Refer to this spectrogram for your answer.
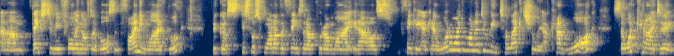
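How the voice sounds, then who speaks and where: A woman talks at a very fast pace. Her pitch is high and her intonation lively. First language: not English. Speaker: mindset coach and author. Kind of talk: interview. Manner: hesitant, many fillers.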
